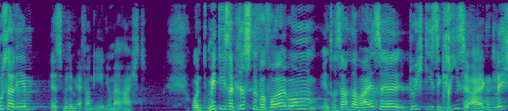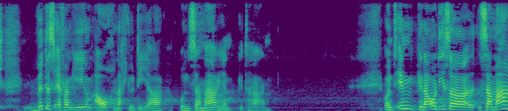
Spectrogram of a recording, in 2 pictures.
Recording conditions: large echoing room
